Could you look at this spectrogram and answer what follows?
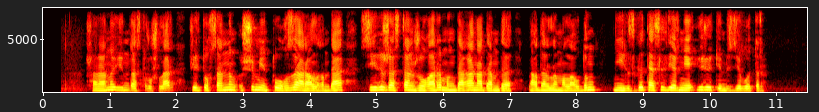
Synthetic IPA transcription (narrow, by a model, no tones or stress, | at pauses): ʃɑɾɑnəʊjəmd̪ɑst̪əɾuʃəlˠɑɾ | ʒ̥e̞lt̪ʰo̞qsɑnːəɴʏʃɪme̞nt̪ʰo̞ʁəzəɑɾɑlˠəʁənd̪ɑ | se̞ɡʲɪzʒɑst̪ɑnʒo̞ʁɑɾəməɴd̪ɑʁɑnɑd̪ɑmd̪ə | bɑʁd̪ɑɾlˠɑmɑlˠɑwd̪əɴ | ne̞ɡʲɪzɡʲɪt̪ʰæsɪld̪e̞ɾɪne̞ʔʏjɾe̞t̪e̞mɪzd̪e̞pwo̞t̪əɾ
